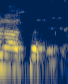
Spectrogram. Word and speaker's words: Natan: Vamos pro Natan. É Natan ou Nathan? Eu nunca sei a pronúncia. É Natan mesmo.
